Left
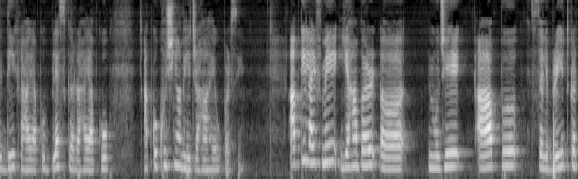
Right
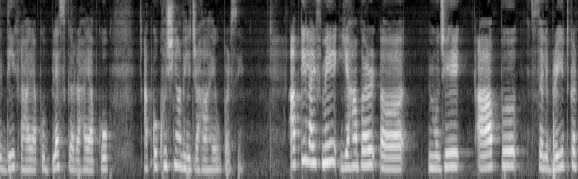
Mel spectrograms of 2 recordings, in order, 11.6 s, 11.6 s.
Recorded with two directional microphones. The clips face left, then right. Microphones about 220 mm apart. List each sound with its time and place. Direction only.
0.0 s a woman's voice: 35° right (ahead or behind)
